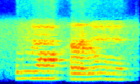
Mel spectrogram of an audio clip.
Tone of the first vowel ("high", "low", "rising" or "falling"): low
